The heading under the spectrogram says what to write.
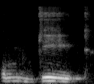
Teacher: So umgeht, stresses on the second syllable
